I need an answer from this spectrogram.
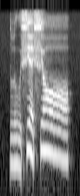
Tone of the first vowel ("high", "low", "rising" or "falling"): low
